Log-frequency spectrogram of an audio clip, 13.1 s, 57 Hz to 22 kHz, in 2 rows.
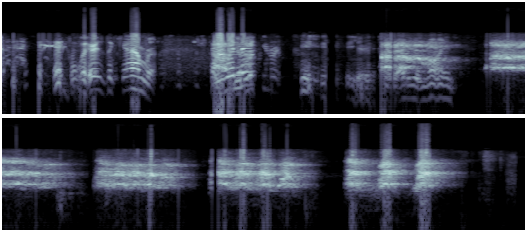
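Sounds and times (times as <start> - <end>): dog barking: 4.8 - 12.4.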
